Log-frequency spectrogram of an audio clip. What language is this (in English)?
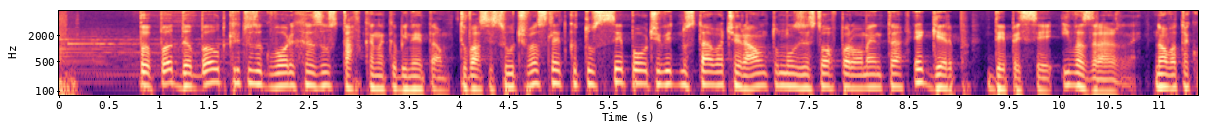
Bulgarian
